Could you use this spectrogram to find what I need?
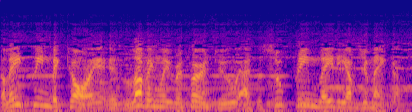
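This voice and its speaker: With music in the background, a man talks at a fairly quick pace and with lively intonation. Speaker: travelogue reporter. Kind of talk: vintage travelogue narration.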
